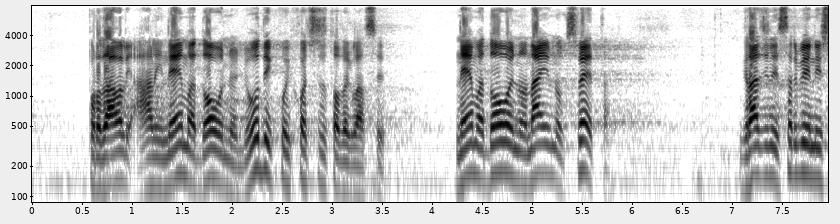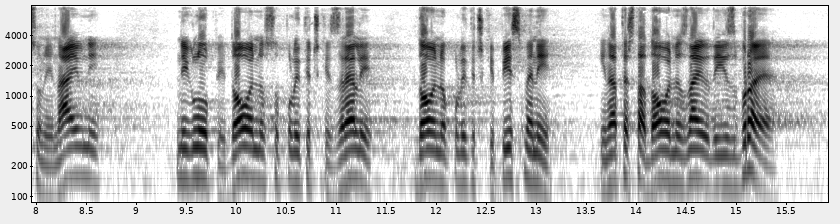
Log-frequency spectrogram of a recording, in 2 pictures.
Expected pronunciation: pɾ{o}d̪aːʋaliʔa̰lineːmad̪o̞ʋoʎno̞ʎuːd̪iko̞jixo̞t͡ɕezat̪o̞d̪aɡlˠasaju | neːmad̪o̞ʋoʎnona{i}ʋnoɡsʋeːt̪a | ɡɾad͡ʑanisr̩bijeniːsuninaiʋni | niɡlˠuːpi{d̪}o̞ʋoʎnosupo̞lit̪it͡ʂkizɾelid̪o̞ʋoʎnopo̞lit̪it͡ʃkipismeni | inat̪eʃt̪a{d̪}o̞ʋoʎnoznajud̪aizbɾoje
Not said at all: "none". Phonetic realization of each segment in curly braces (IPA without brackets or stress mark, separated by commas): o, i, d̪, d̪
